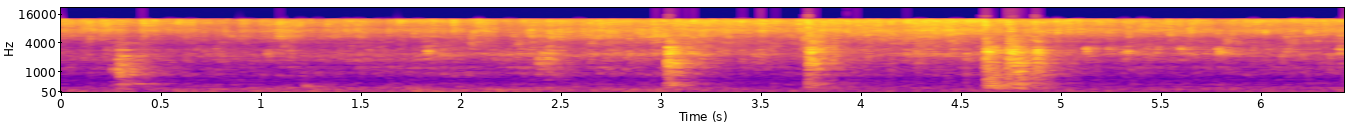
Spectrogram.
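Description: Diced chicken sizzling in hot oil in a wok, with a metal wok spatula scraping across the pan several times as the pieces are turned.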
